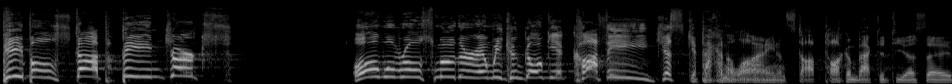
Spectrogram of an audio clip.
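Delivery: hammed-up plea to the grumbling line; mock exclaim. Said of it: "so tempted to exclaim".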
